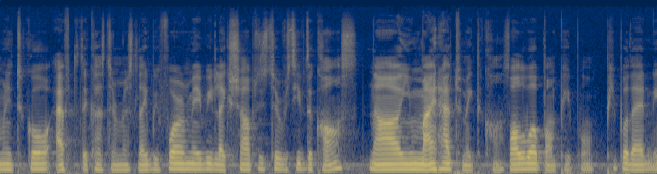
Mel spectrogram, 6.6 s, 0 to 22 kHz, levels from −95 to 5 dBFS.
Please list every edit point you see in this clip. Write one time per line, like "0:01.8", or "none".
0:03.6
0:05.0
